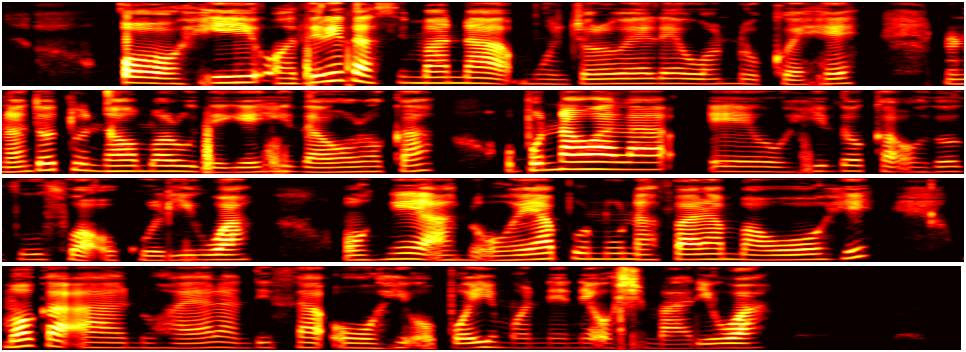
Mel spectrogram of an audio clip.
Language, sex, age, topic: Oshiwambo, female, 18-24, agriculture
